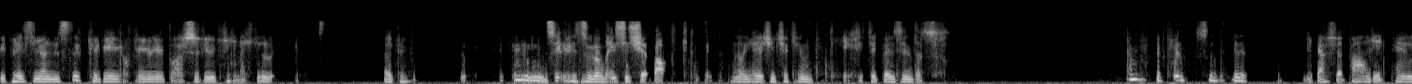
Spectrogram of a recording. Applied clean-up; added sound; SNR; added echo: neural diffusion model UNIVERSE++.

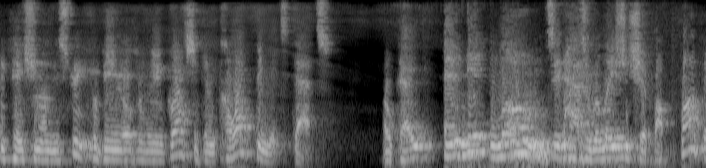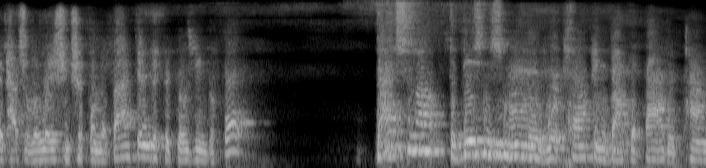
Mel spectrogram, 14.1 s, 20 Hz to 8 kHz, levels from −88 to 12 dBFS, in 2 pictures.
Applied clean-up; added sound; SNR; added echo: neural mask model Resemble Enhance denoiser.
